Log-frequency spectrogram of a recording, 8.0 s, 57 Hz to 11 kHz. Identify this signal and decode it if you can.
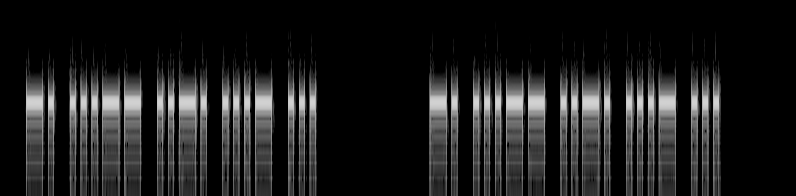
Morse code, heard as a keyed tone, about 21 wpm, 700 Hz. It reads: N3FVS N3FVS
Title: USA Call Signs - 5 Characters - Repeated 2x - 22wpm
